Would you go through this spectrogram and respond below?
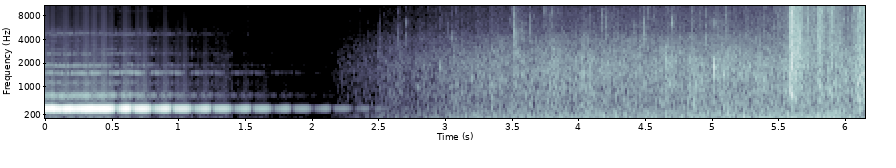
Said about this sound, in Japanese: そうだな、雨ばかり降っているからなんとなく気が晴れないよ。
